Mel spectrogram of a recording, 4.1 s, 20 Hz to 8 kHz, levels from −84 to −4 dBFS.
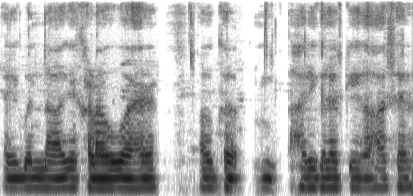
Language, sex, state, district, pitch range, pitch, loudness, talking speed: Hindi, male, Haryana, Jhajjar, 100-105 Hz, 105 Hz, -19 LUFS, 190 wpm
